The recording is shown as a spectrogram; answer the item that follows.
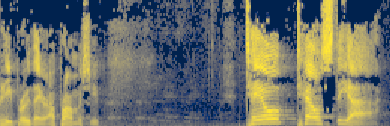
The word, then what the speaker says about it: tetelestai: Tetelestai. Say it. Tetelestai.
